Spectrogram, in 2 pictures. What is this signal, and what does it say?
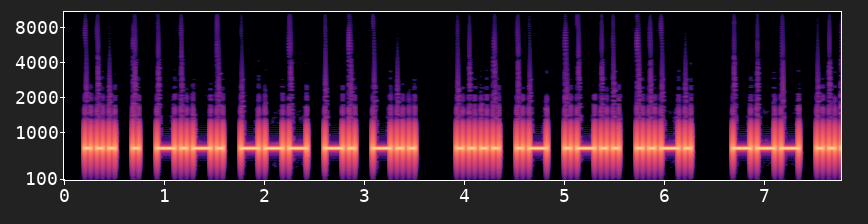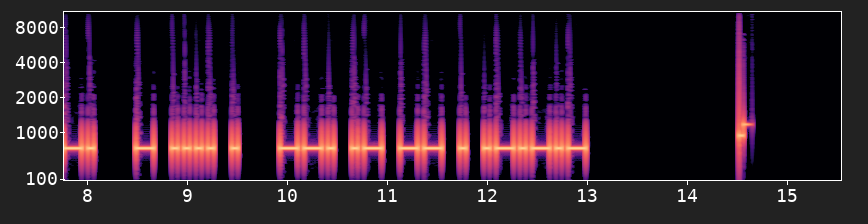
Morse code, heard as a keyed tone, about 20 wpm, 700 Hz. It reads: SECOND HALF OF THE GAME.
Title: Sentences with 5-Word Phrases - 20wpm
